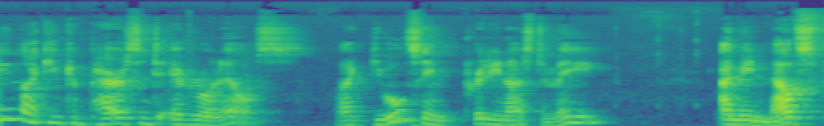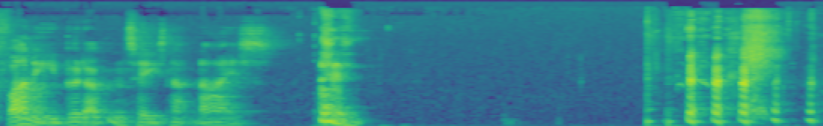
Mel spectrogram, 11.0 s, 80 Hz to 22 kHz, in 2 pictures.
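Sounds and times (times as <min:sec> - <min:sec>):
speech: 0:00.2 - 0:04.1, 0:04.8 - 0:08.0, 0:10.1 - 0:10.8
short forceful deliberate cough: 0:07.6 - 0:08.1
laughter: 0:09.8 - 0:10.9.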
